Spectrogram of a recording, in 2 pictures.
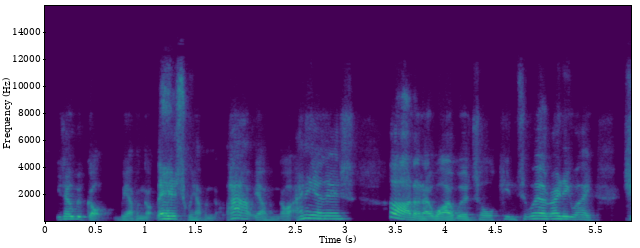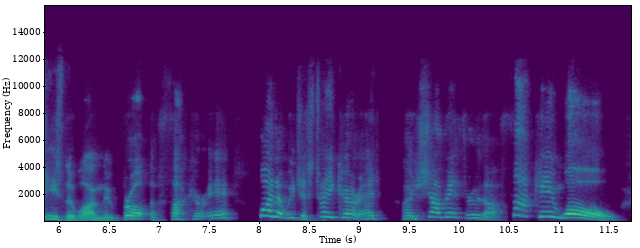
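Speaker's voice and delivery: mock terrified, loud, rising ranting tirade. Retelling a film character listing missing weapons: imitating a character's rant. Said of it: "he goes on a rant".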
